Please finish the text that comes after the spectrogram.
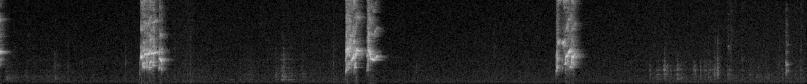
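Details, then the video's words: Pet rosy-faced lovebirds, Agapornis roseicollis, calling indoors in Japan: loud harsh broadband chirps in short bursts, some doubled, spaced a few seconds apart, with faint soft chatter near the end. "Lovebird Chirping Sounds"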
